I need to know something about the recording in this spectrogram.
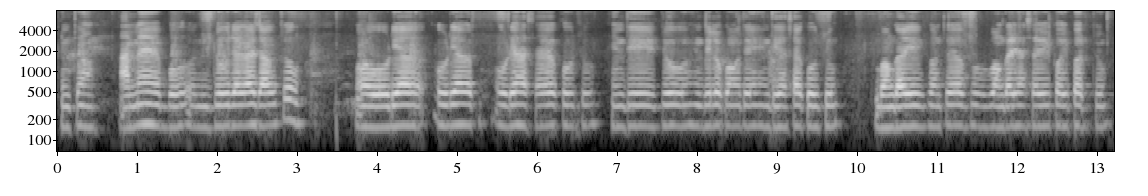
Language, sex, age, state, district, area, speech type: Odia, male, 18-30, Odisha, Kendujhar, urban, spontaneous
